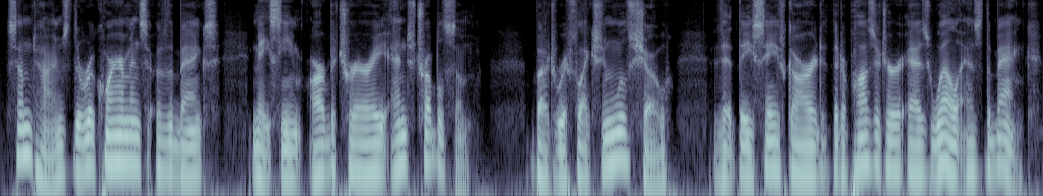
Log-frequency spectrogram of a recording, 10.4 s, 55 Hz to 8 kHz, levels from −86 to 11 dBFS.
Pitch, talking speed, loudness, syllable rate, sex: 105 Hz, 145 wpm, -17 LUFS, 5.0 syllables/s, male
